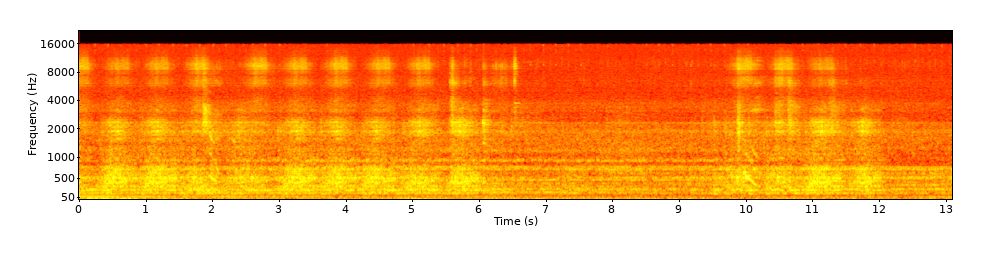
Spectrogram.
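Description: Fire spells burst and roar in quick, repeated blasts.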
